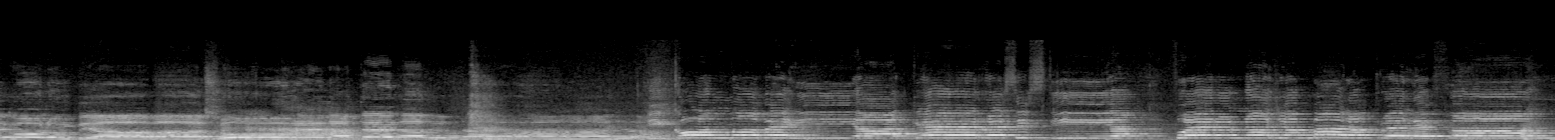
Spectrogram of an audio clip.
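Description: Voices singing a slow melody without instruments, holding long notes that step from one pitch to the next, with a few short breaks between phrases.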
